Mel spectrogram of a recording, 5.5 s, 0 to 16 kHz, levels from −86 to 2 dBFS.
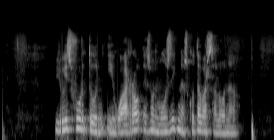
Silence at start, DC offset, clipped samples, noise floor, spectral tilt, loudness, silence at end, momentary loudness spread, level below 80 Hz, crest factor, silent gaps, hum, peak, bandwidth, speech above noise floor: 0.05 s; under 0.1%; under 0.1%; -69 dBFS; -5 dB/octave; -32 LUFS; 0.4 s; 9 LU; -60 dBFS; 18 dB; none; none; -14 dBFS; 8 kHz; 37 dB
